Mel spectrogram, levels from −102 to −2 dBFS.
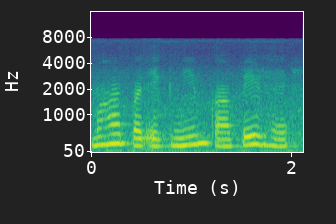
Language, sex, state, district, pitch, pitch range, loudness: Hindi, female, Uttar Pradesh, Shamli, 200 Hz, 185-225 Hz, -14 LUFS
